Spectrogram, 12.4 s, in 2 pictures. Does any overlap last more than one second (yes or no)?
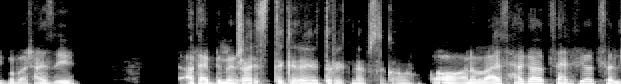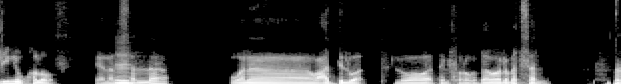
no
